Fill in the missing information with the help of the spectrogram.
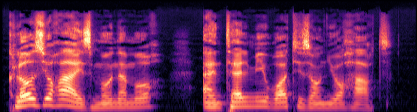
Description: Edgy and direct, offering a fresh, fearless perspective.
